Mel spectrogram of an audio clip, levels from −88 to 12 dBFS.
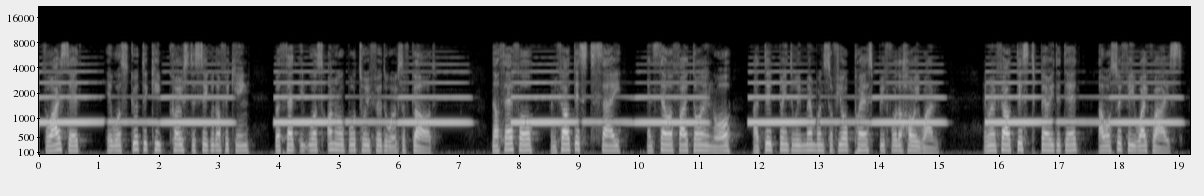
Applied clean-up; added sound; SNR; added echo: none; Wind instrument, woodwind instrument; 0 dB; none.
